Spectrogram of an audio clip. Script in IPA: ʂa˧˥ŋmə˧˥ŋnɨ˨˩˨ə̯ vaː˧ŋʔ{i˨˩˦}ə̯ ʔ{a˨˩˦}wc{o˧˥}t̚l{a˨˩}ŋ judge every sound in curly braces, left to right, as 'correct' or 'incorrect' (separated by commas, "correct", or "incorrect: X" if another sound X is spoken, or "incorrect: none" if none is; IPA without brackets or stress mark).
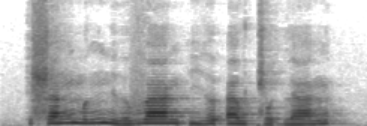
correct, incorrect: a˧, incorrect: o˨˩, incorrect: a˧˥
